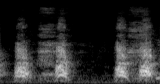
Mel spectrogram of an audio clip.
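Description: A dog barks loudly and close by, two pairs of sharp barks separated by a short pause, with no talk over them.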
